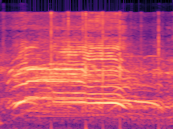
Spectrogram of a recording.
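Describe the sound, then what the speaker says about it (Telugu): A lively crowd at the inauguration of the Kasam Fashions clothing store in Tadipatri cheers and whoops loudly, a sustained burst of shouting with a few claps, close and dense for the whole moment. "ఒకసారి గట్టిగా చప్పట్లు రావాలందరూ"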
